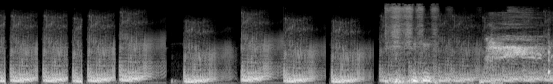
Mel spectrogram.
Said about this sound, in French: Donc vous venez crier une alerte à la bombe juste pour lâcher des flatulences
